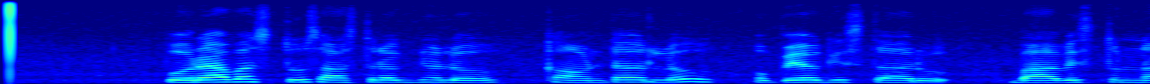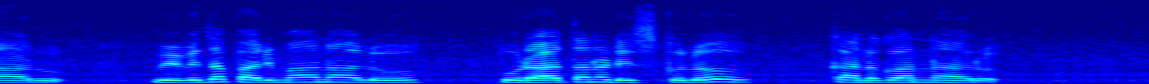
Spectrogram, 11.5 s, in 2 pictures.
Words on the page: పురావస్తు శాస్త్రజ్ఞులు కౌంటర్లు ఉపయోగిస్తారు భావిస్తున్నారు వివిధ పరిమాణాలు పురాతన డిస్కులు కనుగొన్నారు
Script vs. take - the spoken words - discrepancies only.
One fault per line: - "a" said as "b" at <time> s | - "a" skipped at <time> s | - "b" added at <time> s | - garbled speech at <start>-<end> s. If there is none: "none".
none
